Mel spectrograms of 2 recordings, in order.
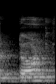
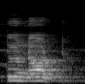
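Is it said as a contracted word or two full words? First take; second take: contracted; full. First: It is said as one contracted word. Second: It is said as two full words. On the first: "short form में करेंगे तो डोंट कहलाएगा"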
